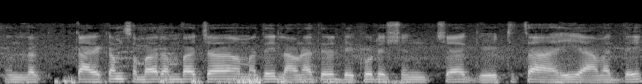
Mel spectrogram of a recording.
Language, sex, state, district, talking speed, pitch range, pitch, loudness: Marathi, male, Maharashtra, Gondia, 95 wpm, 110-120 Hz, 115 Hz, -16 LUFS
